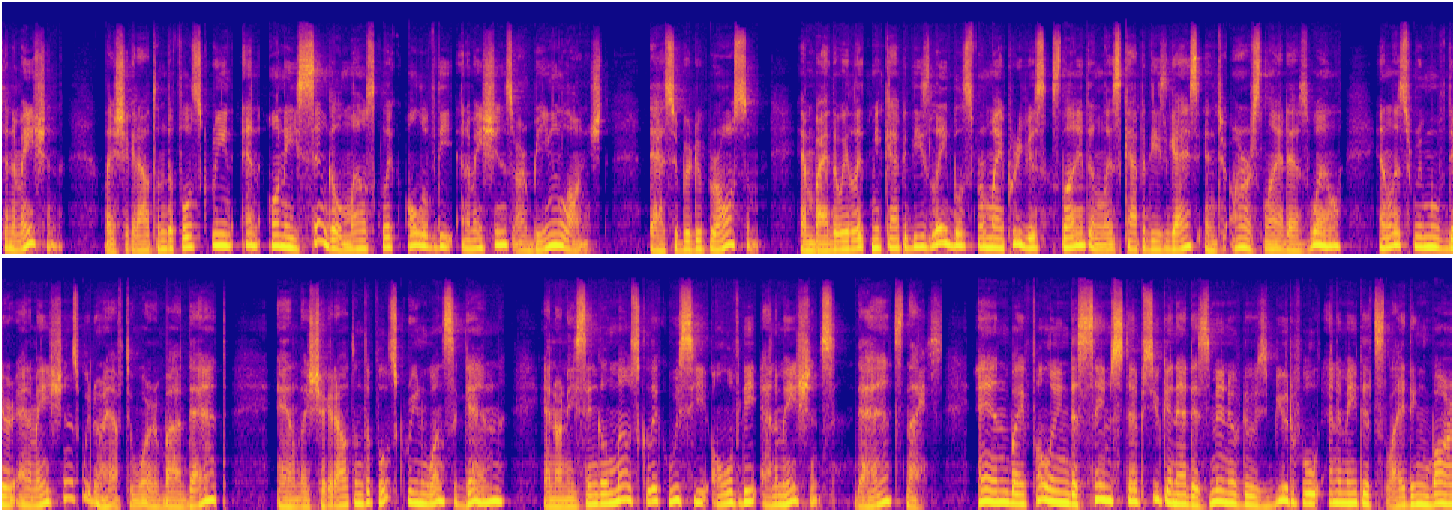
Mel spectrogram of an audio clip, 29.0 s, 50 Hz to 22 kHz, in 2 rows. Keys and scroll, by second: 4.4 Escape, 9.5 ctrl+c, 11.2 ctrl+v, 14.8 Delete.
